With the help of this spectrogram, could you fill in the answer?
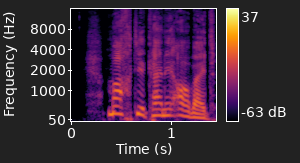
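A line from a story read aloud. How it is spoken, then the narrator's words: Calling after someone. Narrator (German): rief ihm Loni nach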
